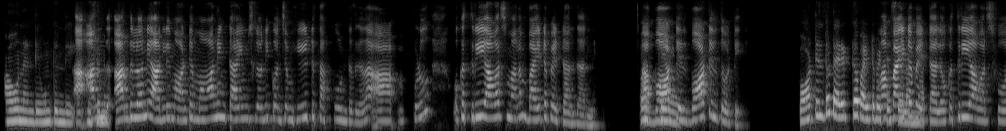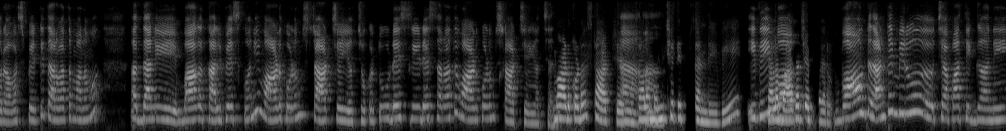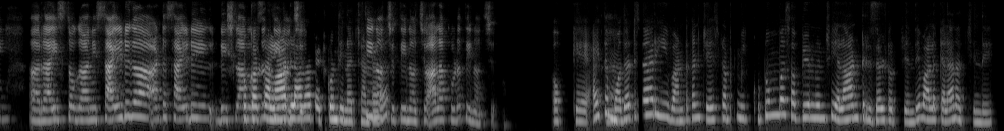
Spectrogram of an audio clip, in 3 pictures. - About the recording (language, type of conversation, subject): Telugu, podcast, పాత వంటకాల్లో కొంచెం మార్పు చేసి మీరు కొత్త రుచిని కనుక్కున్నారా?
- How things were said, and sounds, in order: in English: "మార్నింగ్ టైమ్స్‌లోని"; in English: "హీట్"; in English: "త్రీ అవర్స్"; tapping; in English: "బాటిల్ బాటిల్‌తోటి"; in English: "బాటిల్‌తో డైరెక్ట్‌గా"; in English: "త్రీ అవర్స్, ఫోర్ అవర్స్"; in English: "స్టార్ట్"; in English: "టూ డేస్ త్రీ డేస్"; in English: "స్టార్ట్"; in English: "స్టార్ట్"; in English: "టిప్స్"; in English: "రైస్‌తో"; in English: "సైడ్‌గా"; in English: "సైడ్ డిష్‌లాగా"; in English: "సలాడ్‌లాగా"; other background noise; in English: "రిజల్ట్"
